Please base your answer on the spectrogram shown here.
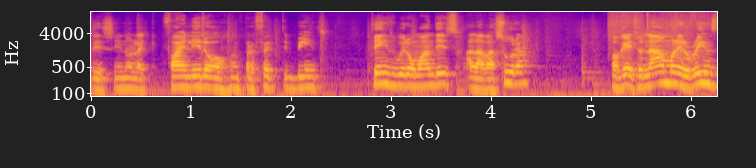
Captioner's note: speaking Spanish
